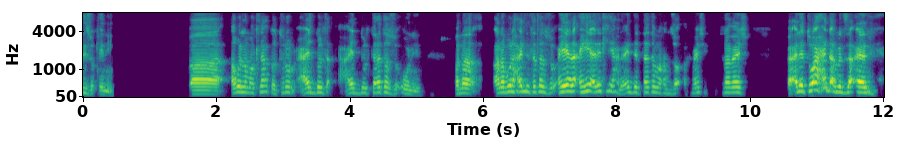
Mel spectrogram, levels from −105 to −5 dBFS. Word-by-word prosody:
يزُقني. 130 -7 -12 1.1
فأوّل 130 +8 +1
لما 175 -2 -6
طلعت، 200 +4 -8
قُلت 150 +3 -12
لهم 190 +1 -8
عِدّوا 180 +1 -2
لت 180 - -13
عِدّوا 165 +1 -7
لتلاتة 180 +3 -3
وزقوني، 130 -10 -12 0.5
فأنا 160 +2 -1 0.3
أنا 180 - +2
باقول 210 +3 +2
هاعِد 210 +1 -1
ل3 195 0 -4
وازُق 180 -4 -7
هي 210 +2 +8
لأ، 220 -3 +4
هي 220 +4 +1
قالت 225 +4 0
لي 215 -3 -6
هنعد 190 -1 -7
ل3 185 +1 -6
وهنزوقك - - -9
ماشي؟ 180 +2 -10
قُلت 175 - -39
لها 180 - -1
ماشي، 185 0 -2 0.5
فقالت 220 -6 +4
1 260 +1 +6
قامت 195 -1 +3
زقاني. 185 0 +5
185 Hz, 165 wpm, -21 LUFS, 165-200 Hz, 1.1 s, هي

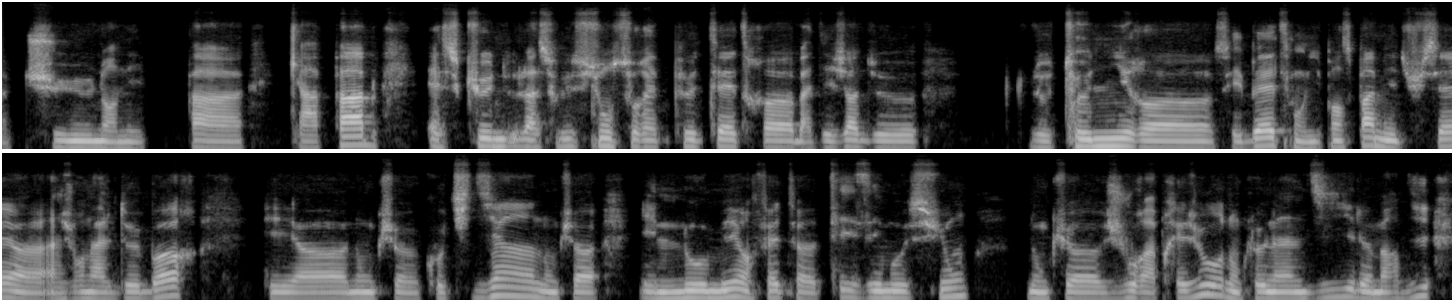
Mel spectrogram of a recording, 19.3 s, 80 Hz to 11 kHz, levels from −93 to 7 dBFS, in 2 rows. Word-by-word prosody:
tu 105 -1 +4
n'en 100 -1 0
es 95 0 -8 0.3
pas 105 -2 +2 0.3
capable. 145 +7 +6 0.3
Est-ce - - +4
que - - +3
n 120 -2 +1
la 115 -1 +3
solution 125 +2 +2
serait 115 -1 +2
peut-être, 120 0 -2
heu, 110 -1 +3
bah, 100 -1 0
déjà 110 +3 -1
de 105 -1 -4 0.7
de 105 -1 -5
tenir, 125 -1 +3
heu, 105 -1 +2
c'est 100 - -4
bête, 130 +6 +3
on 105 - -3
n'y 95 0 -6
pense 110 -1 -2
pas, 135 - +3
mais 115 -4 0
tu - - -3
sais, 125 - +2
heu, 115 - +2 0.2
un 95 - -1
journal 100 +1 -3
de 110 +3 -3
bord 130 +8 0 0.5
et 105 0 -4
heu, 100 0 -1
donc 105 0 -2
heu, 100 -1 -6
quotidien, 135 +8 0
hein. - - -3
Donc, 110 -4 -2
heu 105 -1 0 0.3
et 110 -2 -4
nommer 115 +4 +1
en 120 - -1
fait, 120 +1 -6
heu, 100 -2 -4
tes 115 -2 -7
émotions 115 +5 +1 0.4
donc, 105 0 -3
heu, 105 -1 -1
jour 105 +2 -2
après 115 +4 -2
jour. 160 +3 -2
Donc 110 -1 -4
le 110 - -1
lundi, 105 +4 -2
le 110 -3 -2
mardi, 105 +8 -4
110 Hz, 180 wpm, -24 LUFS, 105-120 Hz, 0.7 s, capable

